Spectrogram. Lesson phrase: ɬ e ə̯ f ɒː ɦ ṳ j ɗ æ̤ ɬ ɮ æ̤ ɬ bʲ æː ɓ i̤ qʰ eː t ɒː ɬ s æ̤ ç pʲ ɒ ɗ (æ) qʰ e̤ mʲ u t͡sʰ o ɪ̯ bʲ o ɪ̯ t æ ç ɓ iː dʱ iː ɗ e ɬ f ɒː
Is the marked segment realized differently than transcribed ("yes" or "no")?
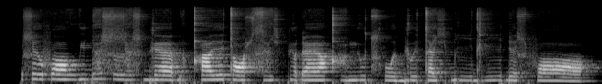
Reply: yes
